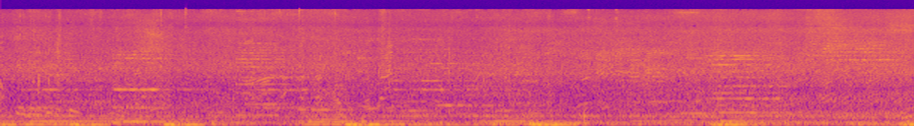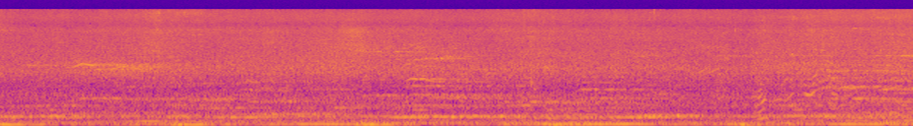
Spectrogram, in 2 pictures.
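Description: Music with a heavy bass line playing, with people's voices mixed in.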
